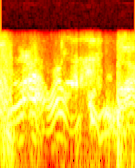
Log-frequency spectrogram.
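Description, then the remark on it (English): A man's voice imitates a dog barking, a run of short, wavering woofs and yips lasting just over a second, with a voiced, speech-like quality. “Right, so I wouldn't want my daughter staying over somebody's house, and then all of a sudden, they hear the dog.”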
